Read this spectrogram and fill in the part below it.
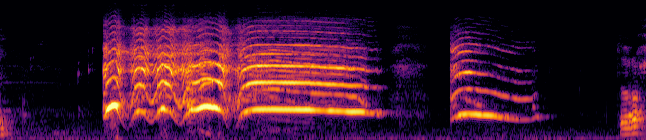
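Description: A woman speaks in a high, pleading voice.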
